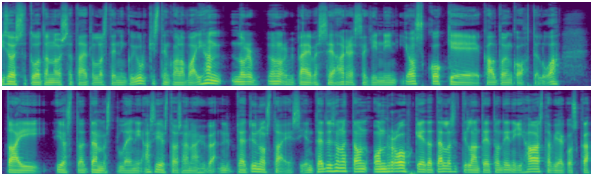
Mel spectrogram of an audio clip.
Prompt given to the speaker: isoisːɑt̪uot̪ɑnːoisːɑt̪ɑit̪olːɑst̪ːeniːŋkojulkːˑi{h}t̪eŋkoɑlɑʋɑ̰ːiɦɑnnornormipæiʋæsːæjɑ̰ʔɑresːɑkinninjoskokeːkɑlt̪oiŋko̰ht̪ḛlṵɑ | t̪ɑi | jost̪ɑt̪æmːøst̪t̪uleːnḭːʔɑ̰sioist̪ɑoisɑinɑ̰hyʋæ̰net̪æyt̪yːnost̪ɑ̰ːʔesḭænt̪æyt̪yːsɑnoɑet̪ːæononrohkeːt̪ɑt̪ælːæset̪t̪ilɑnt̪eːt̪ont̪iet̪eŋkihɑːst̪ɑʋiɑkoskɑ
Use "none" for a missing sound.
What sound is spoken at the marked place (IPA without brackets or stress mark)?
s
